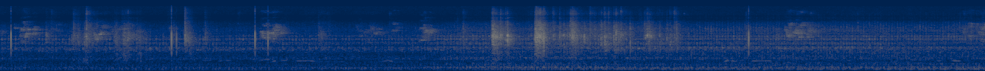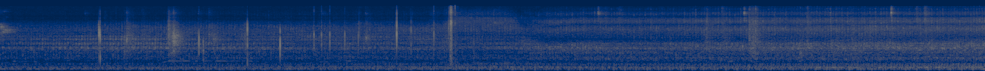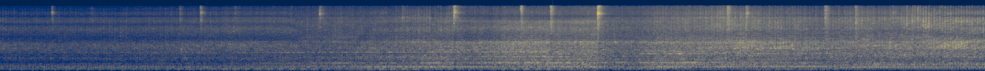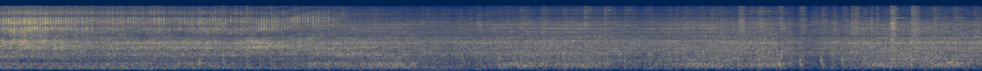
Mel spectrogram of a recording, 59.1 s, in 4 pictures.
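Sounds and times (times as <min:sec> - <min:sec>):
locomotive engine running: 0:00.0 - 0:59.0
passenger coaches rolling by: 0:00.0 - 0:59.0
train wheels clicking: 0:06.8 - 0:10.5, 0:16.1 - 0:59.0.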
